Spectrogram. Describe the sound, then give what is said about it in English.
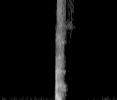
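A single short, sharp cough bursts out once and stops abruptly, alone in otherwise silent surroundings. “I just had a cough. I apologize.”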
